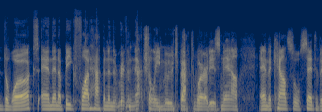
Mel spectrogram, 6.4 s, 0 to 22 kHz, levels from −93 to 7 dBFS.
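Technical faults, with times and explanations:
2.28 s to the end, call bitrate drop: Right after "big flood happened and", the audio loses its top end and turns coarse. The call's bandwidth estimate fell, so the encoder had far fewer bits to spend. The sound points to a fall from about 32 kbps to about 7 kbps. At that rate the codec cuts the band from 20 kHz to 8 kHz. The lowest rate holds for 2.39 s. It does not recover before the clip ends.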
